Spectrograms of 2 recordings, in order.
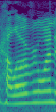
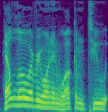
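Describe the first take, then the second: First: Imitating a gulped greeting; mock gulping hello; swallowed a bubble. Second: High, loud gulped greeting; hello like gulping a bubble; swallowed a bubble. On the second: Real, not acted. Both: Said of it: "sounded like you swallowed a bubble".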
